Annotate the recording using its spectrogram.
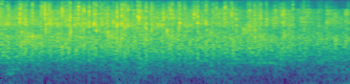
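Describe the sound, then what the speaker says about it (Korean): Sustained, loud audience applause fills a Korean business agreement signing ceremony held before a concert, steady dense clapping from a crowd with no break throughout. "여러분 박수 부탁드리겠습니다."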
